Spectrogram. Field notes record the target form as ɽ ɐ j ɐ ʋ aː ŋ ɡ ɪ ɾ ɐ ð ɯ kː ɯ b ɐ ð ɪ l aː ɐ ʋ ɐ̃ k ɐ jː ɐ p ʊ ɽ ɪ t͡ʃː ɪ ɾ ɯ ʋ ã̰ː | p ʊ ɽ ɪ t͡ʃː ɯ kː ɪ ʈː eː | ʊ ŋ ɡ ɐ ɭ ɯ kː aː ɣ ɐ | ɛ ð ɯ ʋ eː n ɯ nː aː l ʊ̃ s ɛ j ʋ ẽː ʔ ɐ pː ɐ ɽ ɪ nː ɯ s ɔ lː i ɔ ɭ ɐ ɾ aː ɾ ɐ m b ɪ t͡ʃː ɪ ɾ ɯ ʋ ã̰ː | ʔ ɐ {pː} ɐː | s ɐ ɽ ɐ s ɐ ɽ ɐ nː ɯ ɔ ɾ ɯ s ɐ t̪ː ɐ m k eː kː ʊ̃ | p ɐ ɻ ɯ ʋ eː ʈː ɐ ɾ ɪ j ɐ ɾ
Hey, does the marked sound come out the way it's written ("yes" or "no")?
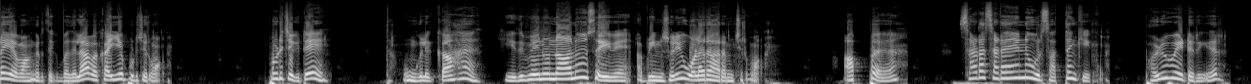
yes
